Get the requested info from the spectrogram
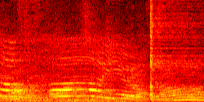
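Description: A toddler's high-pitched voice babbling without words, its pitch gliding up and down, with one short click about one and a half seconds in.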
